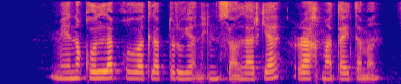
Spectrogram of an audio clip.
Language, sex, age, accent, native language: Uzbek, female, 18-24, Sirdaryo, Uzbek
